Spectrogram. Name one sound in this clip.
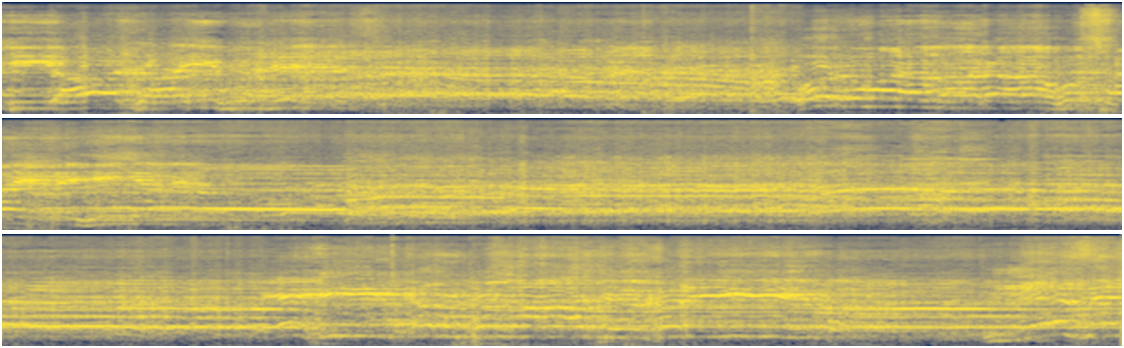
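A crowd of men beat their chests in rhythm.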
